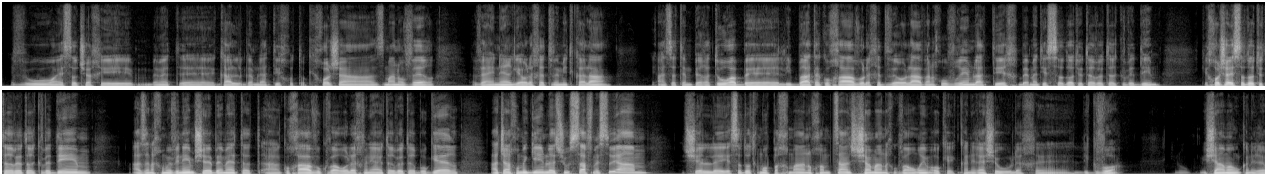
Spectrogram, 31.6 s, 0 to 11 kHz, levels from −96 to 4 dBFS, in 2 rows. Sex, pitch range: male, 95-120 Hz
